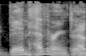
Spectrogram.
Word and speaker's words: Ben Hetherington: Ben Hetherington. – Okay. – Yes, you fully skipped at least one syllable.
